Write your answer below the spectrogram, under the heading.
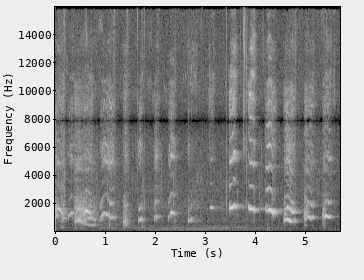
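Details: Rhodesian Ridgeback puppies of the D-Litter, 16 days old with eyes all open, calling their mother to feed them: overlapping high whimpers and squeaks, rising then falling, repeated about every half second indoors.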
